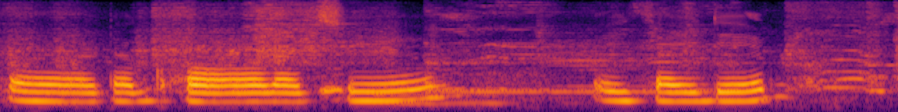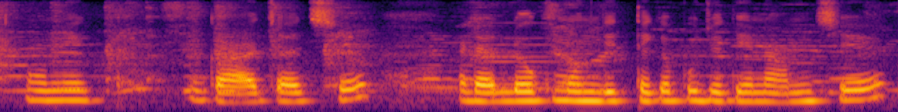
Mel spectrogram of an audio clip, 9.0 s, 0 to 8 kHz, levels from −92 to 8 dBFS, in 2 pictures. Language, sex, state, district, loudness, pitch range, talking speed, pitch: Bengali, female, West Bengal, Jhargram, -16 LUFS, 200-225 Hz, 120 wpm, 210 Hz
